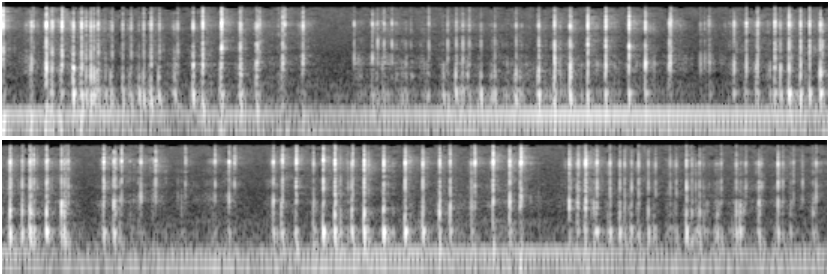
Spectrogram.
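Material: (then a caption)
Plastic. A thin white plastic stick is dragged and scratched across the ball-tipped bristles of a black and teal plastic paddle hairbrush. Each pass makes a rapid run of dry, crisp plastic clicks that stop briefly between strokes. A steady low hum sits underneath throughout.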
